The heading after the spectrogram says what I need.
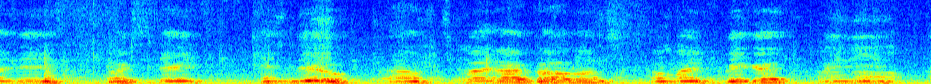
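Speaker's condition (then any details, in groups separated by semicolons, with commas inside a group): ALS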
